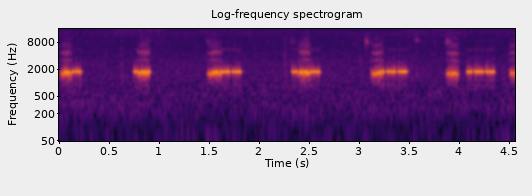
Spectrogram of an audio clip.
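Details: Night song of a male tree cricket: bright, even-pitched chirps of about a quarter second, repeated roughly once a second with uneven gaps, the last few closely paired.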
